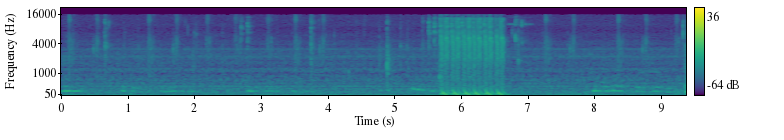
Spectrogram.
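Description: Automatic gunfire in the blocky shooter Blockade 3D, a rapid burst of shots around the middle over softer clicks and game sounds, with a voice speaking intermittently.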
